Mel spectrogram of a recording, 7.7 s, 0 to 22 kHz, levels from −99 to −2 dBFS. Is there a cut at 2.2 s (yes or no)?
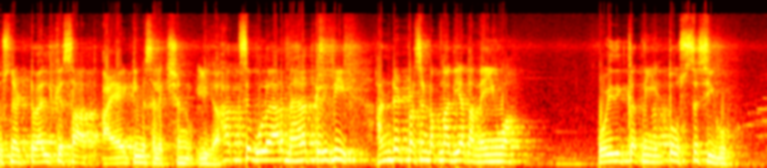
yes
